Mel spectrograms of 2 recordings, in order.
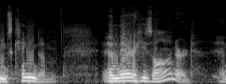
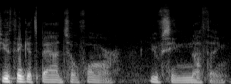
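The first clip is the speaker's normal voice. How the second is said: low, hushed foreboding that sinks away; grim warning; 5 semitones lower, 9 dB quieter than usual. A narrator's reading. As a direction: warn them softly and low of worse to come. Vyasa's grim warning of worse.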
